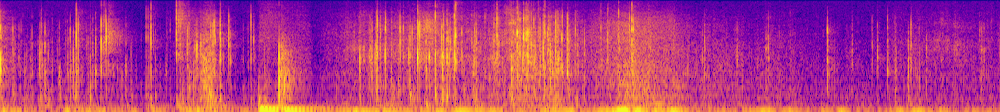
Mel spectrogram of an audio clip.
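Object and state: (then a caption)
Clear plastic bag crinkled. A thin, empty, transparent plastic bag is held in both hands and crinkled and squeezed with the fingertips. The result is dense, bright crackling and rustling in quick bursts over a steady low hum, with brief sharp crunches standing out along the way.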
